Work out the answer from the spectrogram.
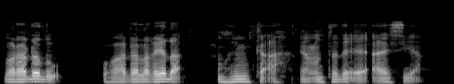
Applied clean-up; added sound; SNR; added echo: neural mask model Resemble Enhance denoiser.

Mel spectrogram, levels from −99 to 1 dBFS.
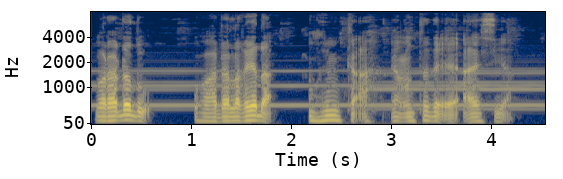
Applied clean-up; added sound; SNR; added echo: none; Wind instrument, woodwind instrument; 15 dB; none.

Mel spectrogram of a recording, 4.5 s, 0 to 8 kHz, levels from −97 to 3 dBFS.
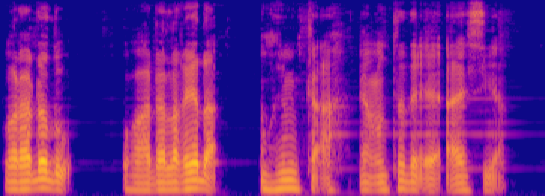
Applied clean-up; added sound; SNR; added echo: neural mask model DeepFilterNet 3.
